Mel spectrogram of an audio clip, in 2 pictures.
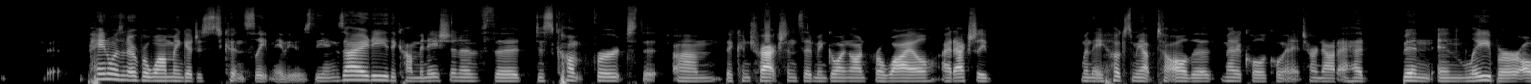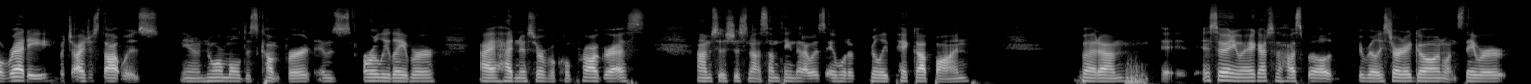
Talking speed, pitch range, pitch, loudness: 195 wpm, 150-165 Hz, 155 Hz, -23 LUFS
